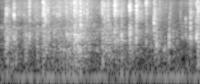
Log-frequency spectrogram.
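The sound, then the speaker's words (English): Continuous crinkling of a plastic pancake mix package being torn and opened, with sharp bright crackles and rustles pulsing irregularly throughout, no voices. “This is the sound of pancake mix opening.”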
